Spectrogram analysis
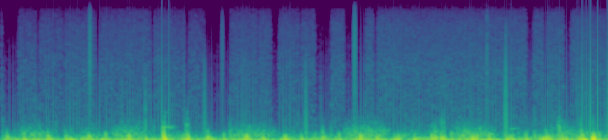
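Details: Rapid heartbeat after rebreathing and squats: fast, muffled heart thumps crowding together in a low rumble, with heavy breathing after exertion.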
